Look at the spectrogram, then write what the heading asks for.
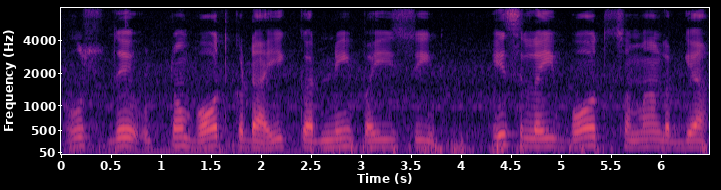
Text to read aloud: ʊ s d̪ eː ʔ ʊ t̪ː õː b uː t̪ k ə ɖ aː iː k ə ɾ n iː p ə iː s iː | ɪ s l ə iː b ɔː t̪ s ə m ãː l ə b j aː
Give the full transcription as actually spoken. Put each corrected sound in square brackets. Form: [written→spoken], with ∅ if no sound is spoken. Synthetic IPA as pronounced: ʊ s d̪ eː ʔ ʊ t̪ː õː b [uː→ɔː] t̪ k ə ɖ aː iː k ə ɾ n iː p ə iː s iː | ɪ s l ə iː b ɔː t̪ s ə m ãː l ə [b→ɡ] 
